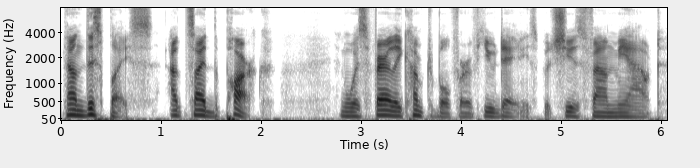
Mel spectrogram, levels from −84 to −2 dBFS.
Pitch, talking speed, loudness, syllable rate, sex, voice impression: 105 Hz, 210 wpm, -20 LUFS, 5.4 syllables/s, male, very masculine, slightly middle-aged, thick, very tensed, powerful, very bright, slightly soft, very clear, very fluent, raspy, cool, intellectual, very refreshing, sincere, slightly calm, very friendly, very reassuring, very unique, slightly elegant, wild, sweet, very lively, kind, intense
